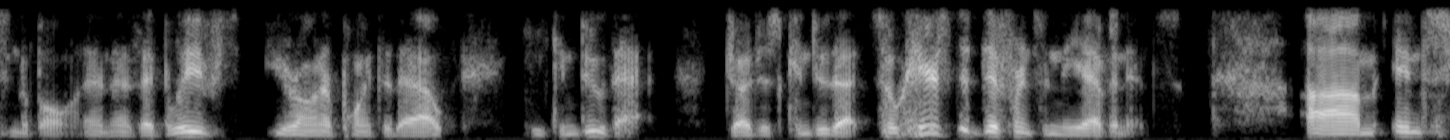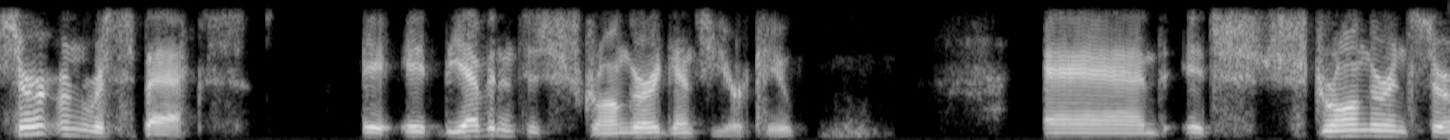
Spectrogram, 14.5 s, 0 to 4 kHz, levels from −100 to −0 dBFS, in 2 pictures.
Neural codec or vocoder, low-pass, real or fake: none; 3.6 kHz; real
